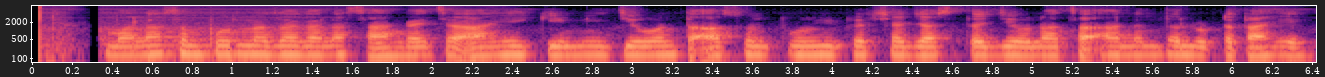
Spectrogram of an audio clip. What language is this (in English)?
Marathi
